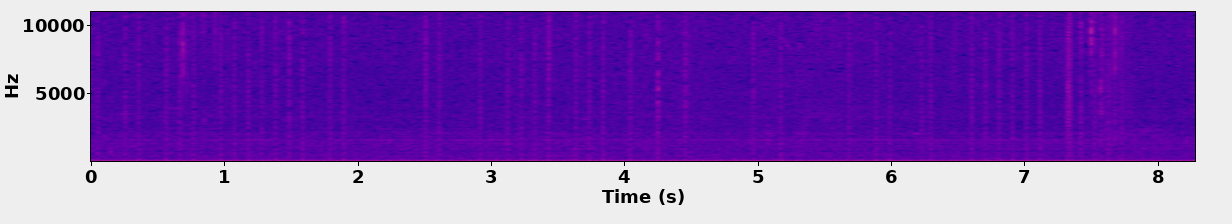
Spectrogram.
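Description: A steady low hum with faint background hiss, unchanging throughout; no distinct event stands out.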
